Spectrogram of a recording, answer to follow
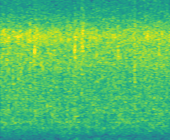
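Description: Steady splashing and rushing of water from a small rock waterfall in a garden pond.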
